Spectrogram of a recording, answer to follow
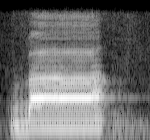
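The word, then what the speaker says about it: ب: সবাই আমার সাথে উচ্চারণ করেন, বা। প্রিয় দর্শক শ্রোতা, বা অক্ষরটি ঠোঁটের ভিজা অংশ হইতে উচ্চারিত হয়। 2 ঠোঁট এর ভিজা অংশ অর্থাৎ এই পাশ দিয়ে উচ্চারণ হবে।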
